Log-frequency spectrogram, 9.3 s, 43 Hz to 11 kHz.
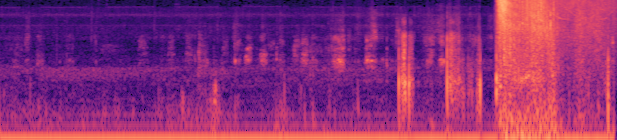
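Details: Two Golden Retrievers whine and yelp in eager, uneven bursts over a low engine rumble, excited on arriving for a seaside camping holiday in Bude, Cornwall, in 2019.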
